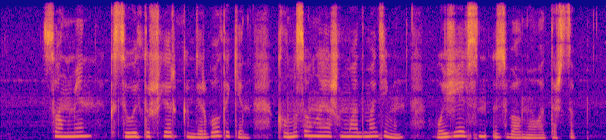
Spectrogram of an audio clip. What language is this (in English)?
Kazakh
